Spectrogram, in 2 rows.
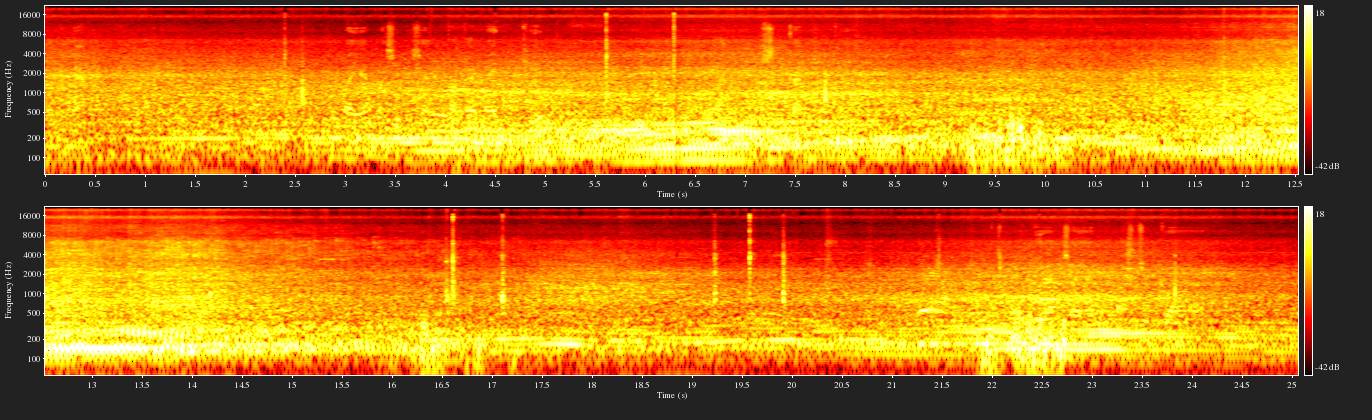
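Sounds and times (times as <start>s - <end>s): low rumble of road traffic: 0.0s - 25.0s
light clicks: 16.5s - 17.2s.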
